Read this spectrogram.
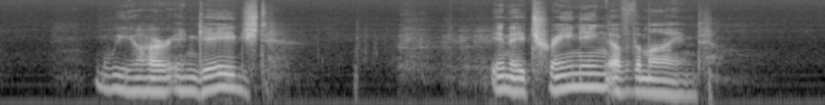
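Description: An elderly man chants slowly in a deep voice, close to a microphone.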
